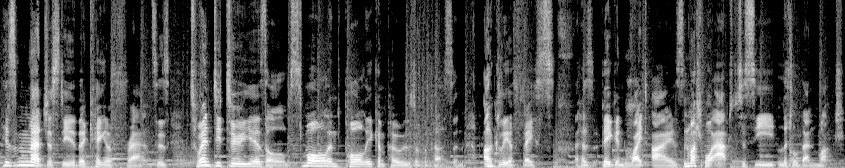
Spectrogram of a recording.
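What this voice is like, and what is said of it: Put-on posh accent. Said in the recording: “I'll just do a posh accent, because he's posh.”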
